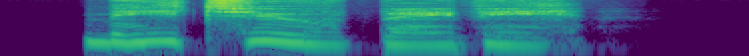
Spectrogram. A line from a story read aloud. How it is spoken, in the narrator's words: grunts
